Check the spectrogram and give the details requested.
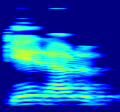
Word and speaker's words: get out of: I wake up in the morning and I get out of bed. Pronunciation. The T's are pronounced with D sound. Get. Get out. Get out of. I get out of bed.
